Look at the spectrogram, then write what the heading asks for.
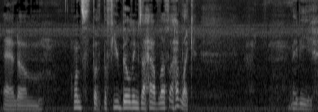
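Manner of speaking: ordinary talk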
